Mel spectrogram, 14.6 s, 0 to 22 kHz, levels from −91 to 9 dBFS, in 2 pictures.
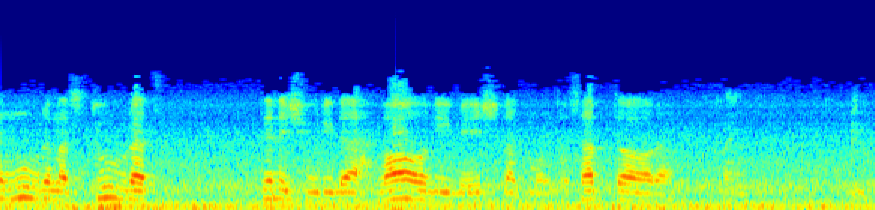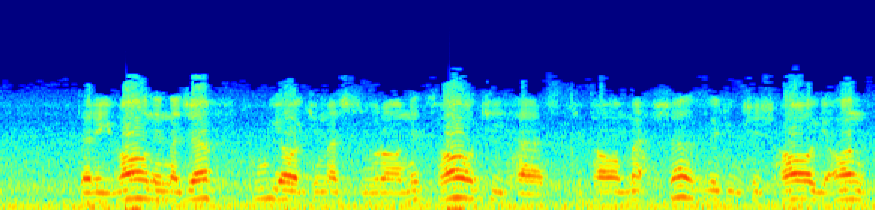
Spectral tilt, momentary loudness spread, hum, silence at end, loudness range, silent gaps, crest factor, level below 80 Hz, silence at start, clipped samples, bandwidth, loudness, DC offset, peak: -5.5 dB/octave; 16 LU; none; 0 s; 6 LU; none; 16 dB; -28 dBFS; 0 s; under 0.1%; 6.2 kHz; -17 LUFS; 0.6%; 0 dBFS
